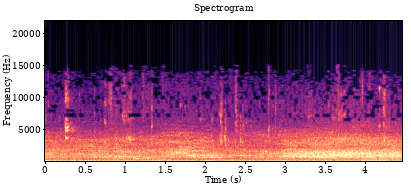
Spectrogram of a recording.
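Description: Steady basketball arena crowd noise, with a ball dribbled on the hardwood court heard as a few faint, spaced knocks.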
